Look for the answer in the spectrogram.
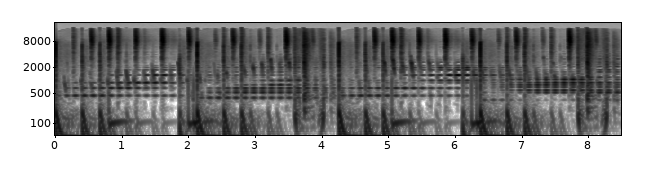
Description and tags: Created with a miniKorg and Reason for the Dutch Holly song Outlaw (Makin' the Scene)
